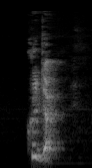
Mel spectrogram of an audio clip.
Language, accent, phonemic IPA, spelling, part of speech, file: French, Canada, /ku.dɔ̃k/, coudonc, interjection, LL-Q150 (fra)-coudonc.wav
- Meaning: expressing surprise, impatience, or incomprehension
